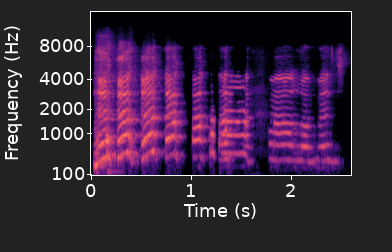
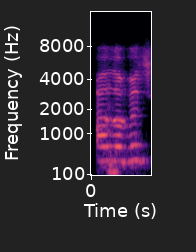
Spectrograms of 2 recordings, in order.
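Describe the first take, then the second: First: Laughing. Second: Said in the usual way. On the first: Real, not acted. Laughing delight.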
